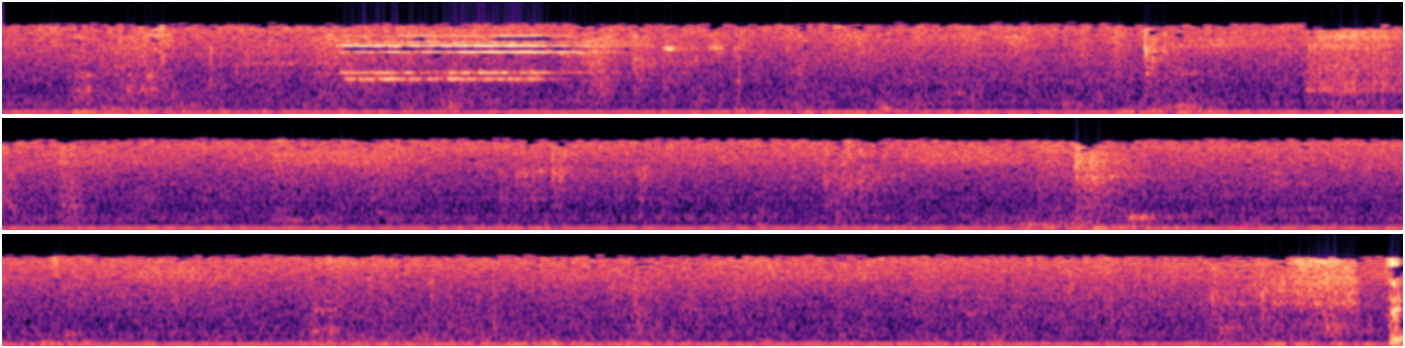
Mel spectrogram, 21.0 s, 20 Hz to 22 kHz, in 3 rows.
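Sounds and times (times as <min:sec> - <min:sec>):
steady low hum: 0:00.0 - 0:21.0
mobile phone ringing: 0:01.6 - 0:03.4.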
